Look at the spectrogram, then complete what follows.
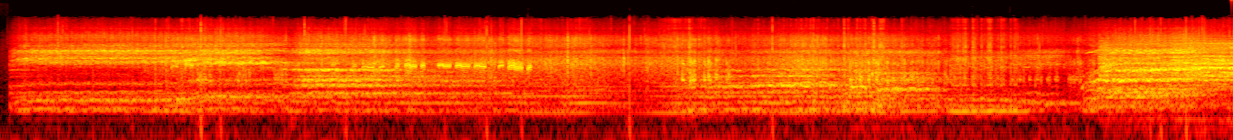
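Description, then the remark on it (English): A loud, sustained roar of a cheering crowd in New Mexico as the crew of the spaceship Venture walk up the catwalk to the ship, many voices shouting together in a dense, unbroken wall of sound that dips briefly and then swells again toward the end. “We're sorry to cut in, but that roar you're hearing, the roar of the crowd, it's the moment we've been waiting for.”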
